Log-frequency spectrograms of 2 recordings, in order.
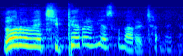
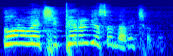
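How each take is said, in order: First: Low, hushed voice of God; a hushed, searching divine rebuke; voice of the Lord. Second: Firmer, near-plain repeat of the divine question; voice of the Lord. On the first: The Lord quietly questions the preacher, low and hushed. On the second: The Lord repeats the question to the preacher, firmer. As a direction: ask it again, steadier and falling. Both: Retold or imitated. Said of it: "주님이 나에게 말씀했어요".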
